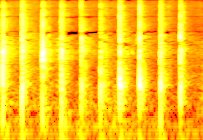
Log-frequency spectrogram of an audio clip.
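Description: A rapid, even series of about ten sharp knocks, roughly five a second.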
